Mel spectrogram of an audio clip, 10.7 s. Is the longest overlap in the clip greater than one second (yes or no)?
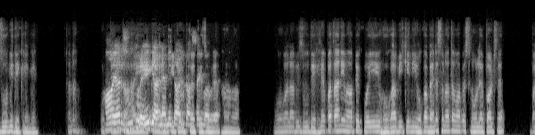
yes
